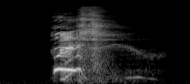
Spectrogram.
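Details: Morning hay fever sneezing before taking antihistamines, with congestion: a single forceful sneeze with a voiced 'achoo' burst, then a trailing sigh; sneezing.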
